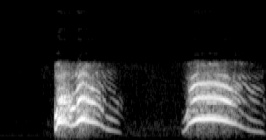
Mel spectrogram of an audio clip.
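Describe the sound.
A voice imitates an automatic impact wrench spinning off lug nuts when changing a tire: two sustained, buzzy vocal bursts, each sliding down in pitch, with a short pause between them, clear.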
